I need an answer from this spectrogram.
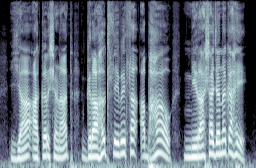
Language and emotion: Marathi, disgusted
